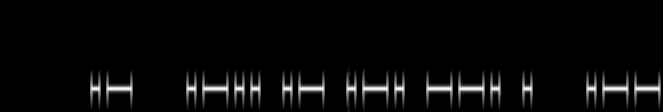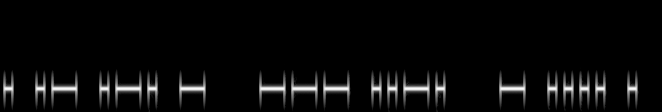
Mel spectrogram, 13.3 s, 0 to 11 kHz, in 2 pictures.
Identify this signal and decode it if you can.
Morse code, heard as a keyed tone, about 16 wpm, 700 Hz. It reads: A LARGE PART OF THE
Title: Sentences from Top 1000 Words - Review Part 1 - 15wpm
